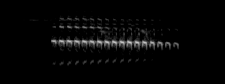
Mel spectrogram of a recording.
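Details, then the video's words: White-throated kingfisher producing a single descending rattle of rapid, high, even pulses lasting a little over a second, with quiet surroundings. "White-throated kingfisher Call Song"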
